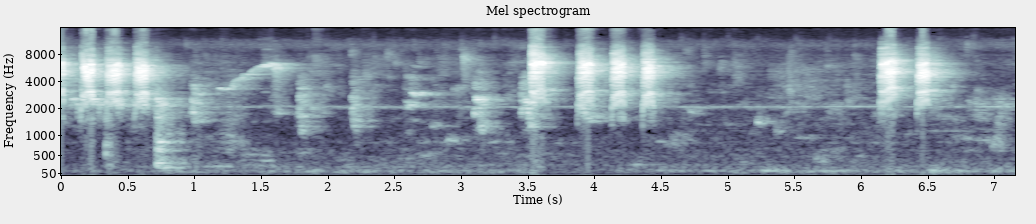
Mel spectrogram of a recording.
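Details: Bar-winged prinia calling to companions to spur other prinias to sing: harsh, squeaky bursts of three or four sharp notes with scattered softer chirps and a thin steady tone in the background.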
